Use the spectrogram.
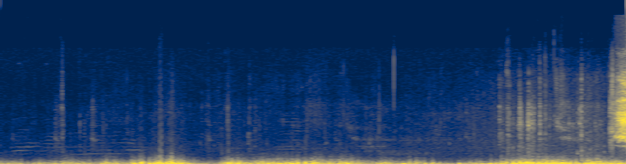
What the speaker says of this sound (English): Strong wind gust, really bad one for us here.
